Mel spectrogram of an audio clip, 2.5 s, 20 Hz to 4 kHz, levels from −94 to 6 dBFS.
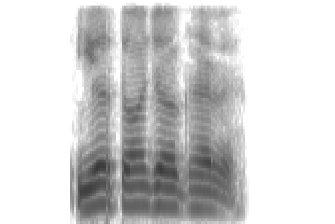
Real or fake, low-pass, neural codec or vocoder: real; 3.6 kHz; none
